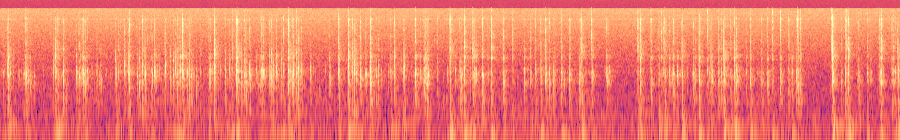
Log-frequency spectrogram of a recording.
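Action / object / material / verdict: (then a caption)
tap / plastic mechanical keyboard / plastic / none. Rapid fingertip typing on the keycaps of a black, backlit plastic Royal Kludge mechanical keyboard. A steady stream of short, crisp clacks with a low thock under them fills the whole clip, each keystroke dying away almost instantly, with a few louder strikes standing out near the middle and end.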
